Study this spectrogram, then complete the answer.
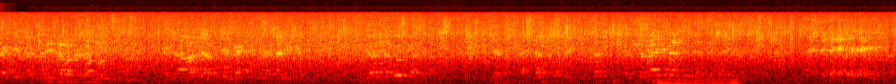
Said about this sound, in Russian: Дождь идет.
